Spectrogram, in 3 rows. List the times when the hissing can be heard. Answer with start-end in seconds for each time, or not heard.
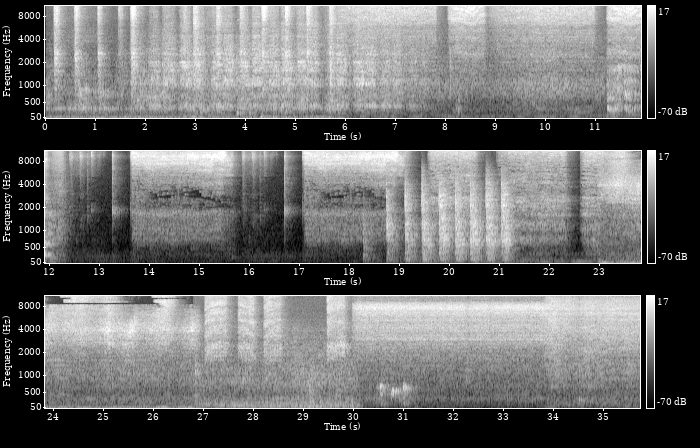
0.0-35.7.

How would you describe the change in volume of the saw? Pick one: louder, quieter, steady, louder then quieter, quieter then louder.
steady.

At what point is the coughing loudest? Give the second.
11 s.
